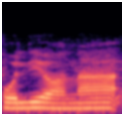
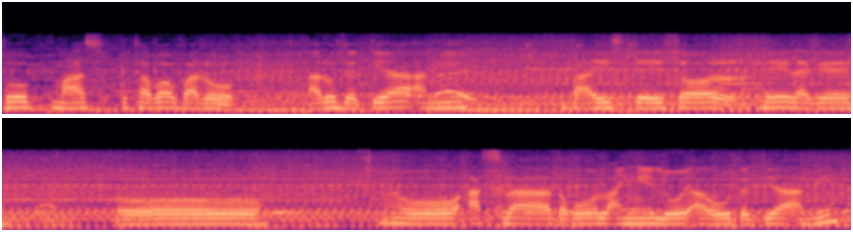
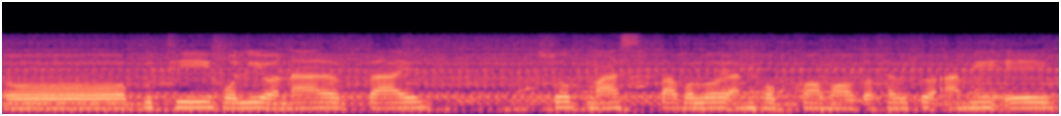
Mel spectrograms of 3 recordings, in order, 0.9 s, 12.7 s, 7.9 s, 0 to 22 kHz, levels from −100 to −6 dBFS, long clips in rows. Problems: constant background noise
